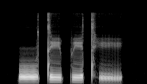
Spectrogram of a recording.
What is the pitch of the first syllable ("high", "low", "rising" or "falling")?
low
